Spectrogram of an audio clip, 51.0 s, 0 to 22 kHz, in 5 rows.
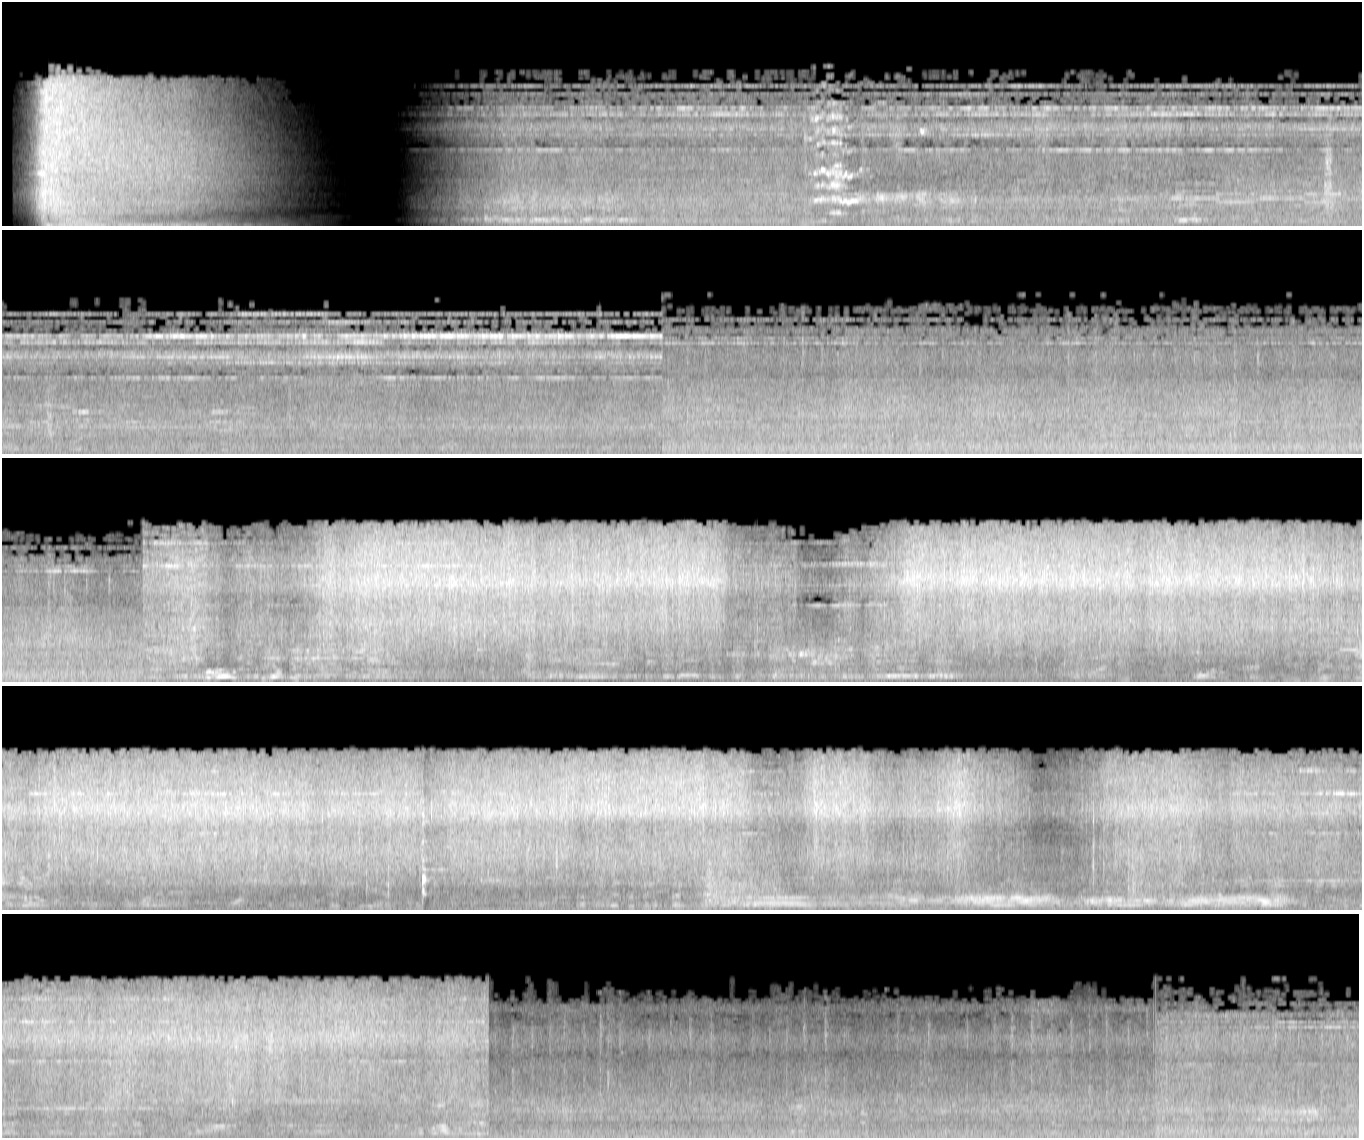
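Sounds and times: fire engine pump droning: 0:03.1 - 0:50.9.

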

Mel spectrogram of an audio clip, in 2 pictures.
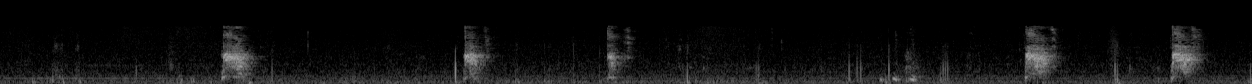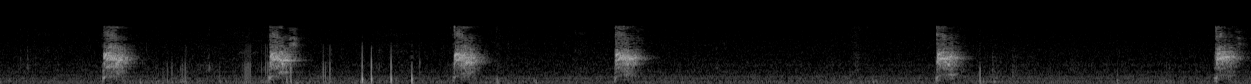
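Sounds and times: small dog barking: 0:02.2 - 0:02.6, 0:04.6 - 0:05.0, 0:06.0 - 0:06.4, 0:10.2 - 0:10.7, 0:11.7 - 0:12.2, 0:13.5 - 0:14.0, 0:15.2 - 0:15.6, 0:17.0 - 0:17.5, 0:18.6 - 0:19.1, 0:21.9 - 0:22.3, 0:24.6 - 0:25.0.

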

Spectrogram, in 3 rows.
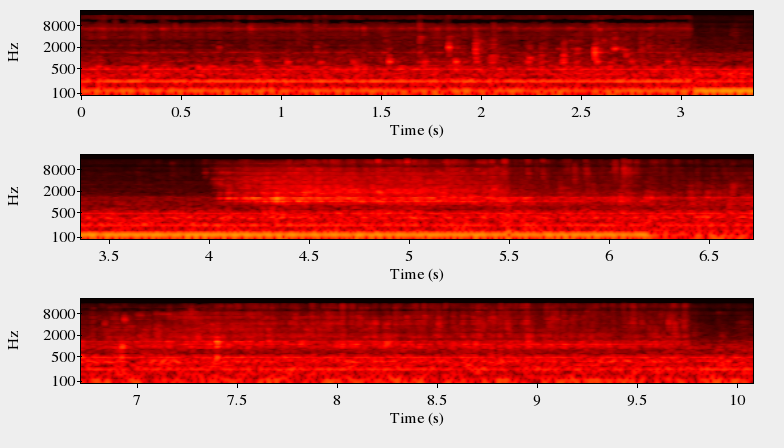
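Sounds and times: egg sizzling in a pan: 0:00.0 - 0:03.1, 0:04.0 - 0:09.9
low steady hum: 0:00.0 - 0:10.0.

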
